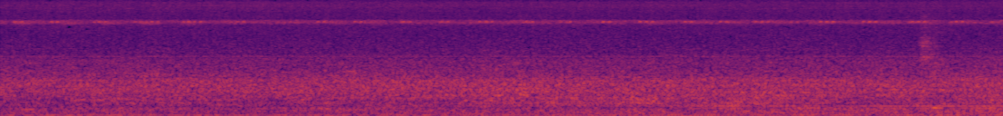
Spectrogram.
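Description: Crickets chirping: a steady, finely pulsing high trill over an even background hum.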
